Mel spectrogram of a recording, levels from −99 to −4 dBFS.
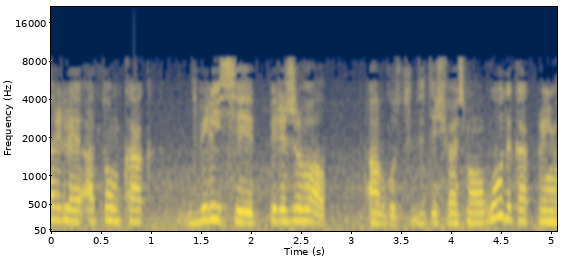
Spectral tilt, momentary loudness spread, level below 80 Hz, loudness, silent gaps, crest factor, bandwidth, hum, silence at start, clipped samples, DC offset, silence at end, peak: -5 dB/octave; 9 LU; -38 dBFS; -13 LUFS; none; 12 dB; 8.8 kHz; none; 0 s; under 0.1%; under 0.1%; 0 s; 0 dBFS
